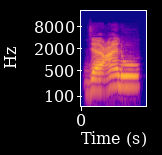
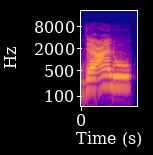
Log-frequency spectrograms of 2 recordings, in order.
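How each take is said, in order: No difference in how they are said.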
